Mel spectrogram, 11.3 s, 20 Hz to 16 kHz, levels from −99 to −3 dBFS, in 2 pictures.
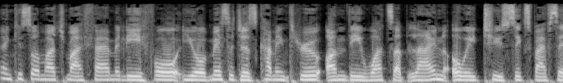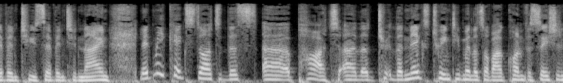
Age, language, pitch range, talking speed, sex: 30-49, English, 170-215 Hz, 165 wpm, female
